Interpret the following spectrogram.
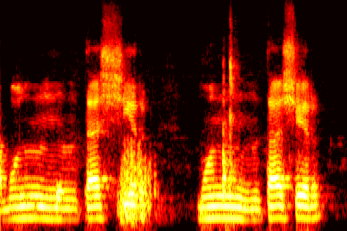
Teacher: اب جرا میں را موٹا ہے, جراد منتشر را موٹا اگر وقف نہیں کرے. اگر وقف کر لیں تو ساکن ہو جائے گا, اس سے پہلے زیر ہے تو پھر کیا ہو جائے گا؟ باریک ہو جائے گا.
